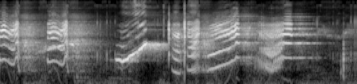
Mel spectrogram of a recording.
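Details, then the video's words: Indoor parrot doing cat-like mewing: bright wavy harmonic notes, a steeply rising glide that levels off, and rapid sliding squeaks in a continuous stream. "Parrot talking in cat voice"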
